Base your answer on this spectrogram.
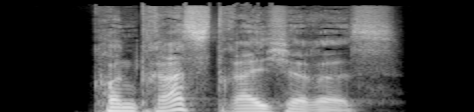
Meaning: strong/mixed nominative/accusative neuter singular comparative degree of kontrastreich
- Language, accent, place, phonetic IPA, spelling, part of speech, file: German, Germany, Berlin, [kɔnˈtʁastˌʁaɪ̯çəʁəs], kontrastreicheres, adjective, De-kontrastreicheres.ogg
